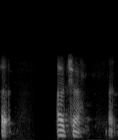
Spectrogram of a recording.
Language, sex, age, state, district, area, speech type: Hindi, male, 18-30, Uttar Pradesh, Chandauli, urban, conversation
